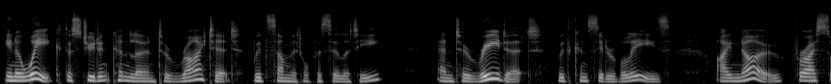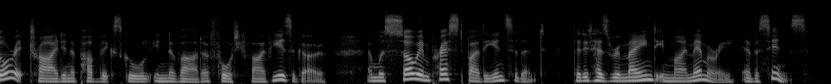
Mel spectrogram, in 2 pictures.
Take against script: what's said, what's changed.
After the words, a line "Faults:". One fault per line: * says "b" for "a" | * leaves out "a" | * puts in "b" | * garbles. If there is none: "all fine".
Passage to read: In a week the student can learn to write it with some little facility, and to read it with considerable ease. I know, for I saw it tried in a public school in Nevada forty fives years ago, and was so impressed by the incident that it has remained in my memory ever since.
In a week the student can learn to write it with some little facility, and to read it with considerable ease. I know, for I saw it tried in a public school in Nevada forty five years ago, and was so impressed by the incident that it has remained in my memory ever since.
Faults:
* says "five" for "fives"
